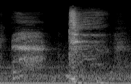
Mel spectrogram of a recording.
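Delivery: soft breathy laugh; quiet real laugh to shrug off the hurt; rueful laugh. Real, not acted. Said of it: "I have to laugh this shit off".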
